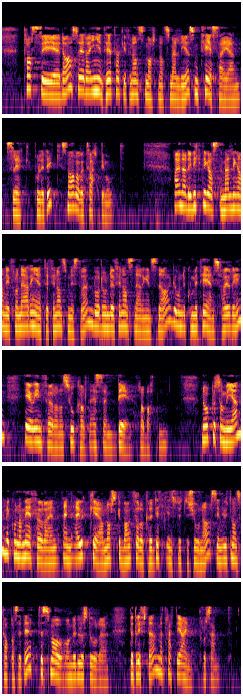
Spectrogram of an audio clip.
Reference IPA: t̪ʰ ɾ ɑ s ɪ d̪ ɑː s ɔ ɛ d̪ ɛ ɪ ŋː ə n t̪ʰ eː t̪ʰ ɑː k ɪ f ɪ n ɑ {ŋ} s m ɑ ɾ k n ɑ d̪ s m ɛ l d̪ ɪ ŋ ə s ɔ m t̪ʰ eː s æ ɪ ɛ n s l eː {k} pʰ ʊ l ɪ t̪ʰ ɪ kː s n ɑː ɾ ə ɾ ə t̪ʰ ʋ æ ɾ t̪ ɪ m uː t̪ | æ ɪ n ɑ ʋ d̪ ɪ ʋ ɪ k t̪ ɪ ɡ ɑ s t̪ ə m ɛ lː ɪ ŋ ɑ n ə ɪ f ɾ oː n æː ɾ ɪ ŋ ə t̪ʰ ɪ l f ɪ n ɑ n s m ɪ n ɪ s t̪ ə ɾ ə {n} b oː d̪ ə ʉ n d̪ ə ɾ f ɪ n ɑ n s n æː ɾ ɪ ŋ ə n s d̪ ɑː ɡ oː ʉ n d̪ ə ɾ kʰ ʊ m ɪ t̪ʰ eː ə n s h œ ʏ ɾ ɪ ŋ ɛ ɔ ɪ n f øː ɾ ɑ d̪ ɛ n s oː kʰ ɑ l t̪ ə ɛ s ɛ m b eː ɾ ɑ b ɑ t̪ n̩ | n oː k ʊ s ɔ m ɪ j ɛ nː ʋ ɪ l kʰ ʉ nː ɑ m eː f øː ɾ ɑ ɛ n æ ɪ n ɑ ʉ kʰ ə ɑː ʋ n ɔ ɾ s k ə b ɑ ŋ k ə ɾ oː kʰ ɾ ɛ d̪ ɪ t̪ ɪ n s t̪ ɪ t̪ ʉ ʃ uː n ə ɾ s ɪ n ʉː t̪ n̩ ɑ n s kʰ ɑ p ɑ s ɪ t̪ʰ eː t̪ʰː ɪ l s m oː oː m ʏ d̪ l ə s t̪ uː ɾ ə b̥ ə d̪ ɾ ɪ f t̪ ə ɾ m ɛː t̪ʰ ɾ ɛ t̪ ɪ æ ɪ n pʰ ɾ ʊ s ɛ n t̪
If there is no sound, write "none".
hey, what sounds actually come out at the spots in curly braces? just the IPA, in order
n, k, n

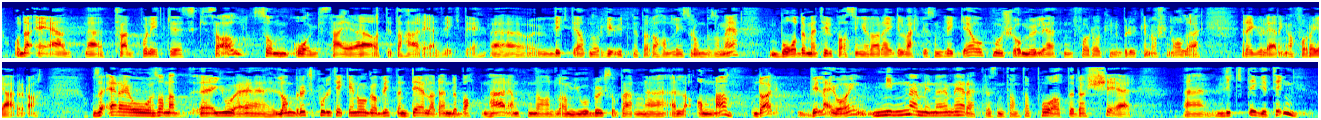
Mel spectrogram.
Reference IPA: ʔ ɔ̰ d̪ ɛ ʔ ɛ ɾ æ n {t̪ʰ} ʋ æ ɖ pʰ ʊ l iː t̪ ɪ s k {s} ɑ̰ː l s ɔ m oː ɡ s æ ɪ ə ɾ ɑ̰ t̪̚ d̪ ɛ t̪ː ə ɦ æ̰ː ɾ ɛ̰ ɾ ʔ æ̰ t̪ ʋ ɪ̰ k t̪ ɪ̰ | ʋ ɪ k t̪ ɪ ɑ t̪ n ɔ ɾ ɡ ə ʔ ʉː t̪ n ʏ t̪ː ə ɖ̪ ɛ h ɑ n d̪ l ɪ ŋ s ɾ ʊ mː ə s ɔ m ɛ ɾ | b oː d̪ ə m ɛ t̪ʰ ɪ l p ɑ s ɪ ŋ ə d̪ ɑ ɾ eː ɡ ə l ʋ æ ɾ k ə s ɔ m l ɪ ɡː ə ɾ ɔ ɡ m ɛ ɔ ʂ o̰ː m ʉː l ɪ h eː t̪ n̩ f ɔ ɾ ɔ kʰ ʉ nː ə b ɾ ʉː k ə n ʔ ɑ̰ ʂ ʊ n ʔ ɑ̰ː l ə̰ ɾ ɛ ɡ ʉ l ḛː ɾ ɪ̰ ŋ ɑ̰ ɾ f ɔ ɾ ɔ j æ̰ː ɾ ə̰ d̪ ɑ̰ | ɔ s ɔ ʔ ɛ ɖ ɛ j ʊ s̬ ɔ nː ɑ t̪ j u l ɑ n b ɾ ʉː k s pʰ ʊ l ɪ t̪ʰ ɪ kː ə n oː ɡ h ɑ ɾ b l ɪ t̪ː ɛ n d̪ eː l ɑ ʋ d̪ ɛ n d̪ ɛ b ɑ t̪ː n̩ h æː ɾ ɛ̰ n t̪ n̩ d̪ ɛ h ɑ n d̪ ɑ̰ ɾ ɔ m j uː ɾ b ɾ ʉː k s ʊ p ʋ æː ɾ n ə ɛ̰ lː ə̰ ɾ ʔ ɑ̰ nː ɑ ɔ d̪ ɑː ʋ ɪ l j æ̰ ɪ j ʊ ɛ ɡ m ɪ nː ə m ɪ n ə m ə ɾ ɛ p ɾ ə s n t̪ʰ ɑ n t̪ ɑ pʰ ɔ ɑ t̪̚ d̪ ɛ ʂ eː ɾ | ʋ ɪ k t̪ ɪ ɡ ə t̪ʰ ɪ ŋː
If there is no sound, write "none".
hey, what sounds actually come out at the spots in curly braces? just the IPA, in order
t̪ʰ, s

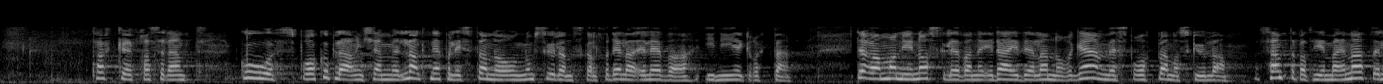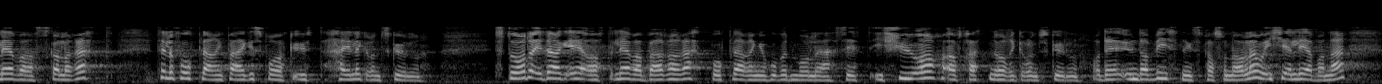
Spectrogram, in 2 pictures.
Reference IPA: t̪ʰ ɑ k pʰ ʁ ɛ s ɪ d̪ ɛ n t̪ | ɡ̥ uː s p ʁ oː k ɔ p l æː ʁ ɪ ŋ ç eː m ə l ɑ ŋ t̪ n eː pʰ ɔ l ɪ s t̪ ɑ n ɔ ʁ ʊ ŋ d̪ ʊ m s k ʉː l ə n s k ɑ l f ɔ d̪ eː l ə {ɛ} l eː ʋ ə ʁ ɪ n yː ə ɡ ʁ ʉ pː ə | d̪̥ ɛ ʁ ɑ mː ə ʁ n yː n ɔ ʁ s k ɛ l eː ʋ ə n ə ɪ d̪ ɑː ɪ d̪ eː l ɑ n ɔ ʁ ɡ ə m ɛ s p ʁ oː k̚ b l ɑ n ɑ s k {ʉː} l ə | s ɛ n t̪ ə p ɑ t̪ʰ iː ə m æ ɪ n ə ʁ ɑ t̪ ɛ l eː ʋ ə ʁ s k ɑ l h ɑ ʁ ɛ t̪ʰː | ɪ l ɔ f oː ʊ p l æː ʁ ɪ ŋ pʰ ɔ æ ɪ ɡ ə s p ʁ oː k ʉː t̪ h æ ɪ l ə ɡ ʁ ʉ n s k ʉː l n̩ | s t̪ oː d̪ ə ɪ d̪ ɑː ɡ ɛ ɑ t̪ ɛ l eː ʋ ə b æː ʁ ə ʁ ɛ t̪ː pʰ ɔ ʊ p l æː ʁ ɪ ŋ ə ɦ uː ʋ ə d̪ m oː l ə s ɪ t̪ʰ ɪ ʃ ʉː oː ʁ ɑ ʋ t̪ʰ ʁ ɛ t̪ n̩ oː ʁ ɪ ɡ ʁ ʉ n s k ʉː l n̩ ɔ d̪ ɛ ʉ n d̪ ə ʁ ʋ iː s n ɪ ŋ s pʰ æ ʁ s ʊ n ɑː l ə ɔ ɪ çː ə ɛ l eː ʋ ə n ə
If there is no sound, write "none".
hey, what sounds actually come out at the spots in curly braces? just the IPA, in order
ɛ, ʉː

